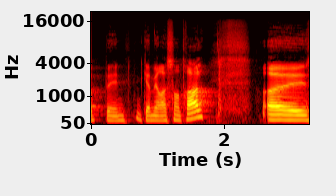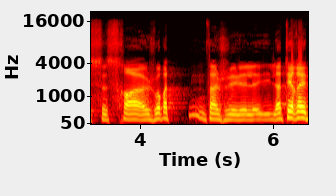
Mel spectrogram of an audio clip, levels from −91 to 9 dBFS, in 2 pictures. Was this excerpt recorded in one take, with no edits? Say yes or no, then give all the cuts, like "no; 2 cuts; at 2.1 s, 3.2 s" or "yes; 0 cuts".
yes; 0 cuts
